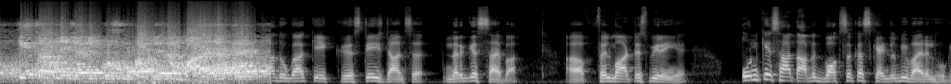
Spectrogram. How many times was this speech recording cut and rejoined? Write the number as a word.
one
